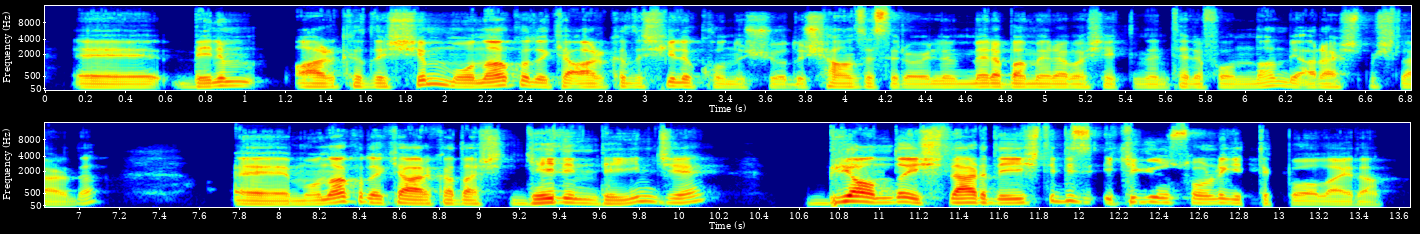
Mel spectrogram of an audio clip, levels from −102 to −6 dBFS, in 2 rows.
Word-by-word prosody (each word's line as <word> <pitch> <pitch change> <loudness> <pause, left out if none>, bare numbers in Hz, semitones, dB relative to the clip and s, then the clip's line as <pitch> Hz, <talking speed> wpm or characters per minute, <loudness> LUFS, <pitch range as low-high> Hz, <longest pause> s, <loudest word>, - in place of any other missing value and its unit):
eee, 95 -2 -2
benim 135 +7 -3 0.2
arkadaşım 110 - 0
Monako'daki 125 -4 +1
arkadaşıyla 110 +4 -2
konuşuyordu 95 -2 -9
şans 105 -3 -1
eseri, - - +3
öyle, 100 +1 -7
merheba 105 +1 -2
merhaba 100 -2 -5
şeklinde 95 -1 -10
telefondan 100 +6 -9
bir - - -6
araşmışlardı. 100 -3 -7 0.7
Eee, 100 -2 +1
Monako'daki 130 - +2
arkadaş 115 -1 +1
"Gelin." 130 -1 +3
deyince 150 - -2 0.5
bir 115 +12 +4
anda 165 -3 +7
işler 140 -1 +6
değişti. 135 +8 +3
Biz 180 -8 +3
2 160 - -4
gün 165 -2 -2
sonra 135 -2 0
gittik 120 -3 -7
bu 100 - -6
olaydan. 90 -1 -5
110 Hz, 135 wpm, -26 LUFS, 100-140 Hz, 0.7 s, anda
